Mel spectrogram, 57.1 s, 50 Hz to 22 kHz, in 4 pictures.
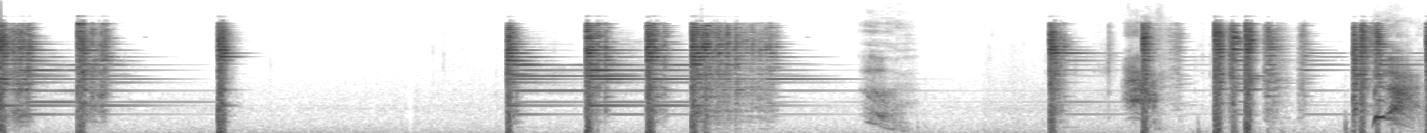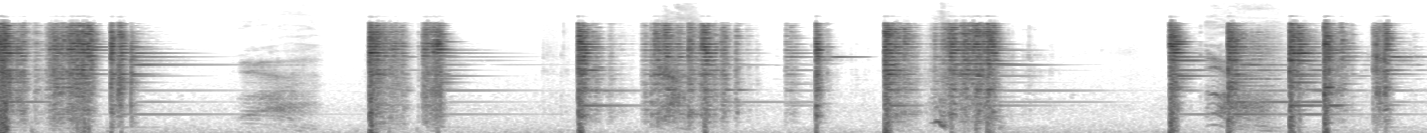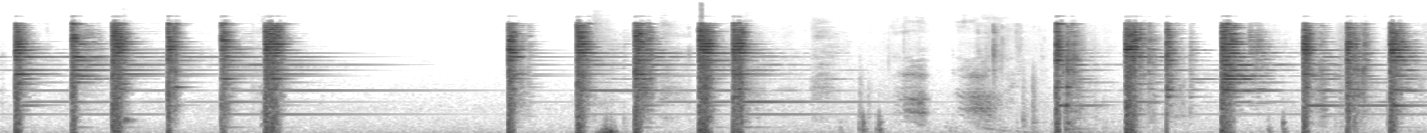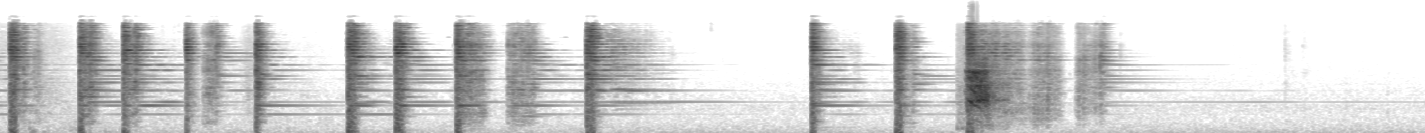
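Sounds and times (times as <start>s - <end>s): sword blades clashing: 13.6s - 14.4s, 26.4s - 27.3s.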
